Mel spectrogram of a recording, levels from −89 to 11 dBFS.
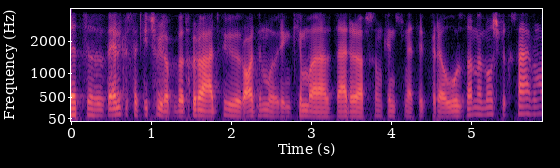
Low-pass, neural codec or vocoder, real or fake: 3.6 kHz; codec, 16 kHz in and 24 kHz out, 0.8 kbps, FocalCodec, streaming, 65536 codes; fake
